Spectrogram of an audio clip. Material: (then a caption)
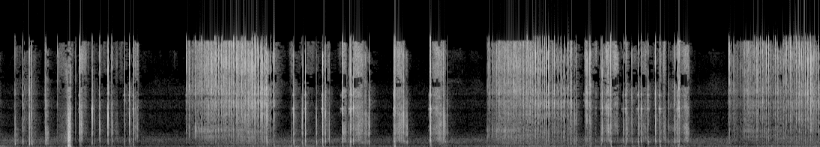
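Bamboo. Long painted nails tap and scratch quickly along a flat woven bamboo summer floor mat of thin slats lying low and solid on the floor. Bursts of sharp, dry, clicking taps alternate with longer stretches of bright, hissing scratching that is mostly high-pitched, with brief silences between passes.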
